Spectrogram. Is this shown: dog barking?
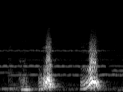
yes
